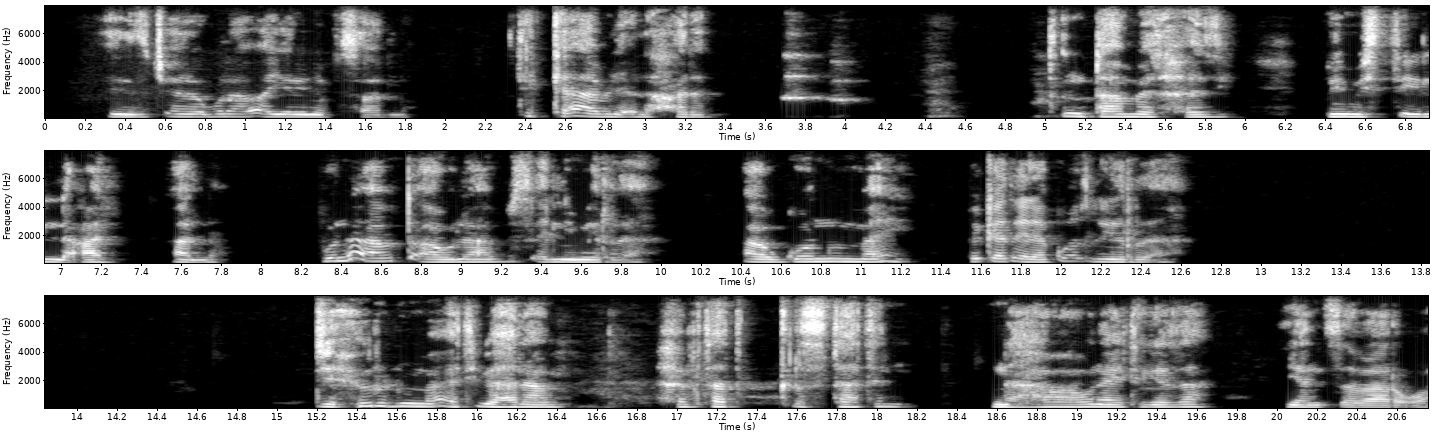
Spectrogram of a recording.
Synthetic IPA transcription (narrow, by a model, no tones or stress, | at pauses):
ɨzɨt͡ʃʼːɐnɐbunaβajːɛɾjnɐfɨ̥sadːo | ɨt̪ʰikʰːaaβlɨʕliħad̪ɐ | t̪ʼɨnt̪ʰamɐt̪ħɨzi | b̥ɨmɨst̪ʼijlːɐʕal | alːo | b̥unaβt̪ʼawlabɨsʼɐlːimjɪɾɨʔa | ʔaβɡo̞nuɨmːaj | b̥ɨkʼːɐt̪ʼɐlakʼot͡sʼijɪɾɐ̰ʔa | d̪ɨħɨβɾud̪ɨmːaɨt̪ʰibahlawiħɨβɾɨt̪ʰat̪kʰʼɨɾɨst̪ʰat̪ʰɨnː | ɨhaβawinajt̪ʰɐɡɐza | jɛnt͡sʼɐβaɾɨ̰ʔʼu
